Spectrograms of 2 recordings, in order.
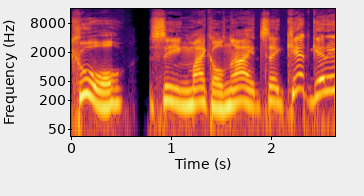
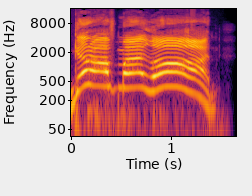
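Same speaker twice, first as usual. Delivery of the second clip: put-on very high, slow, cranky, grumpy old-man voice; 12 semitones higher than usual. The speaker admits turning into a grumpy old man again: mock grumpy old man. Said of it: "I turned into grumpy old man guy again".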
